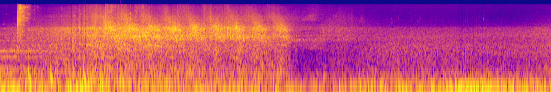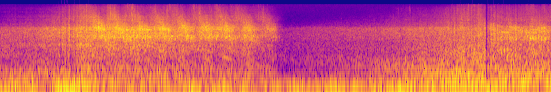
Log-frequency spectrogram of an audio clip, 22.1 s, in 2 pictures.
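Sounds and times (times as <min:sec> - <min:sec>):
train rushing past: 0:00.6 - 0:08.3, 0:18.8 - 0:22.0.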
